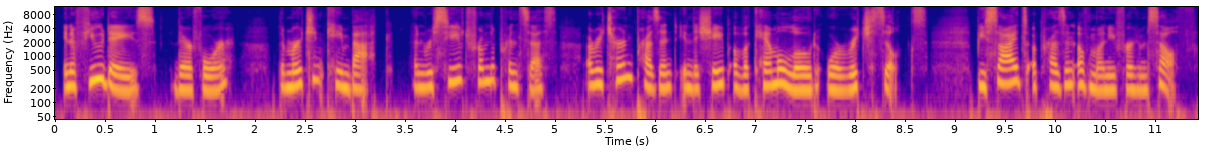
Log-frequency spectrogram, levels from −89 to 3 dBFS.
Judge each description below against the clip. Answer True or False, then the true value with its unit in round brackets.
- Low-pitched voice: False (230 Hz)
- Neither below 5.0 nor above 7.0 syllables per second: True (5.2 syllables/s)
